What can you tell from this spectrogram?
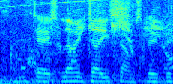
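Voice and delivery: puffed-up know-it-all bluster; blowhard voice. Pretend. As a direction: lecture like a pompous blowhard. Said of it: "don't, it's a debate".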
